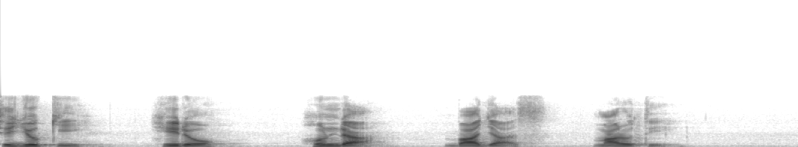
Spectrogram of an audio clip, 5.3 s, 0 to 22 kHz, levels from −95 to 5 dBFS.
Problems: none marked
